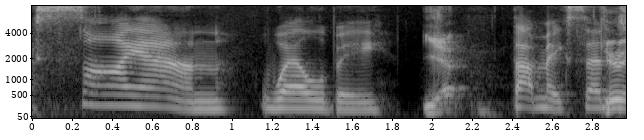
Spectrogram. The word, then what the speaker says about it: Sian Welby: name or pronounce it don't write sha don't write scen write it like cyan wellby yep that makes sense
